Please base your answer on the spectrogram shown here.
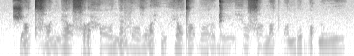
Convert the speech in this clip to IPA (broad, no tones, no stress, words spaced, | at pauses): ʃetˤzˤæ ŋæsˤ æhɒn̪æ vɒðˤoi̯ huhetˤo bɒɾɒ ɖei̯ hesˤæmetˤpɒ ŋobɒʔ ɳui̯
